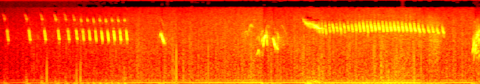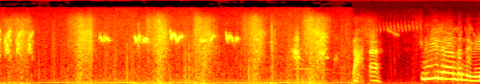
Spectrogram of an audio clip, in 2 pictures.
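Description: Birds calling: a quick run of high chirps at the start, a fast high trill about four seconds in, then scattered calls, over a steady low hum. A man's voice begins near the end.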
